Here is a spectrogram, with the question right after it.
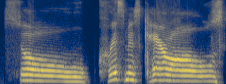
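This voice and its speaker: A woman's voice: mid-range voice, fairly even intonation, very slow, a bit bright, clear, resonant tone. An actress playing an exasperated, sarcastic young woman stuck in a sitcom world, in a comedic radio play. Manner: sarcastic, incredulous.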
